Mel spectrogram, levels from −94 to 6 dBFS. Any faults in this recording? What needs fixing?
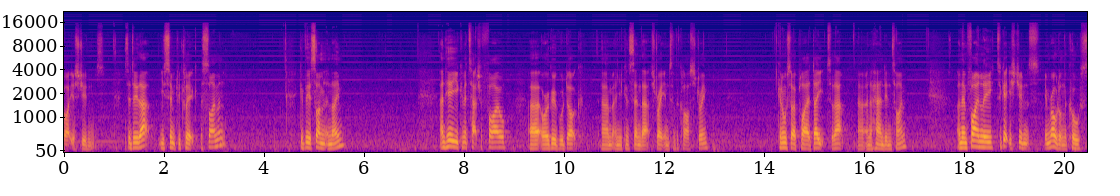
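USB whine runs through the whole clip: a fixed-pitch tone at 1 kHz with harmonics, strongest at 3 kHz, sitting roughly 40 dB below the audio. It comes from the bus's 1 ms frame current leaking through power or ground, and shows on a spectrogram as thin, unbroken horizontal lines at 1 kHz multiples. Power the interface from a clean supply or isolated hub, or add a USB ground-loop isolator.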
